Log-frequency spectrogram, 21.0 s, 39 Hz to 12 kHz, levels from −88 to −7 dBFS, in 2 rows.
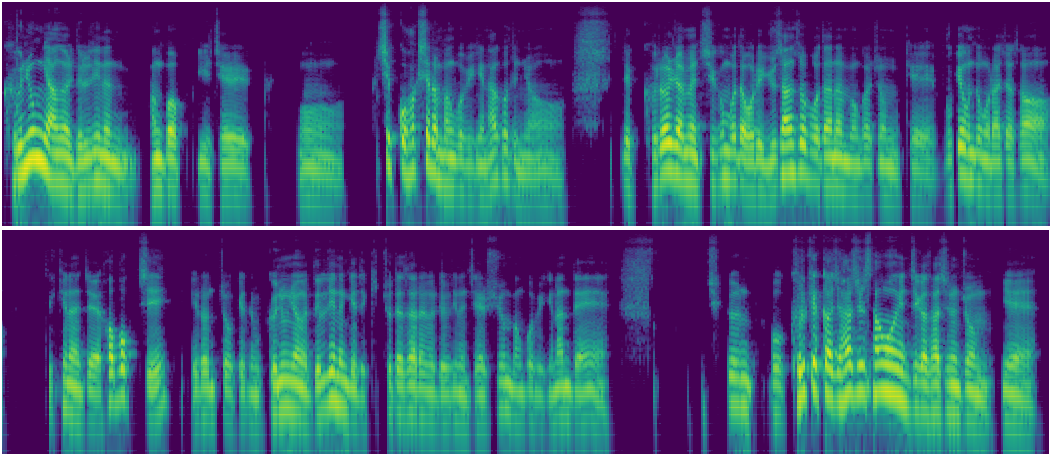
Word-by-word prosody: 근육량을 150 - +6
늘리는 110 -2 0 0.2
방법이 105 -3 -1
제일 95 -2 -3 0.5
어 80 -7 -7 0.3
쉽고 175 -3 +1
확실한 165 0 +3
방법이긴 100 -5 -3
하거든요. 80 - -6 0.6
근데 - - -5
그러려면 135 -3 +5
지금보다 125 +1 -2
오히려 100 0 +1
유산소보다는 120 -3 +2
뭔가 95 0 -4
좀 90 -4 -6
이렇게 80 -6 -7
무게 110 +7 0
운동을 120 -7 0
하셔서 100 +1 -2 0.4
특히나 115 -4 -2
이제 100 -1 -2
허벅지 155 -6 0 0.2
이런 105 +1 -3
쪽에 100 0 -7
좀 90 - -8
근육량을 120 -5 +1
늘리는 135 +3 +2
게 - - -1
이제 170 - -8
기초대사량을 110 -4 -3
늘리는 90 0 -6
제일 90 +2 -7
쉬운 125 -1 -7
방법이긴 95 -3 -8
한데 95 - -4 1.0
지금 135 -3 -4 0.2
뭐 115 -2 -6
그렇게까지 180 -1 +4
하실 190 +3 +5
상황인지가 180 - +5
사실은 115 -2 +1
좀 95 -8 -2
예 85 -7 -2
110 Hz, 345 characters per minute, -24 LUFS, 95-135 Hz, 1.0 s, 근육량을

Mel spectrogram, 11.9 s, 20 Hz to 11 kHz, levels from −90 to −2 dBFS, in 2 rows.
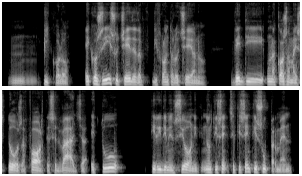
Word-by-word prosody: mhmm, 75 -7 -11
piccolo 70 -3 -5 0.3
e 105 - 0
così 125 +6 +4
succede 110 -8 +3
da 90 +1 -2 0.2
di - - -8
fronte 95 0 -4
all'oceano. 80 -6 -3 0.5
Vedi 105 -4 +2
una 100 -2 0
cosa 105 -2 +1
maestosa, 85 +1 0
forte, - - +2
selvaggia 70 -2 -2
e 100 0 -6
tu 140 - +3 0.5
ti 115 - +1
ridimensioni, 95 -4 +2
t - - -25
non 110 0 +1
ti 105 0 -2
se 105 - 0
se - - -5
ti - - -7
senti - - +1
Superman, 70 +1 -1
95 Hz, 135 wpm, -23 LUFS, 80-105 Hz, 0.5 s, così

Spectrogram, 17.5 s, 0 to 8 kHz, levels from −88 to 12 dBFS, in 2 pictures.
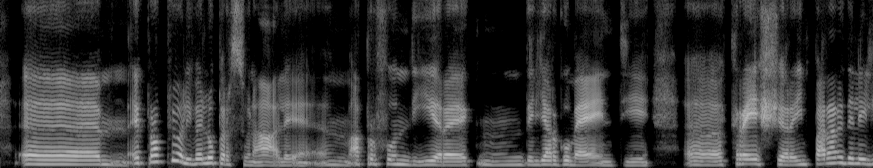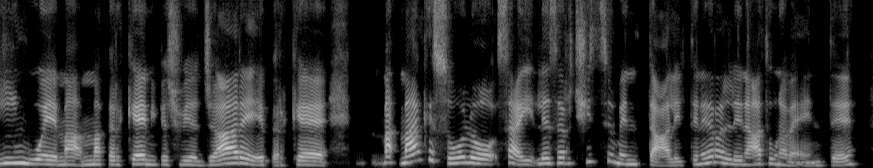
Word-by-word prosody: Ehm, 200 -2 +2
è 255 +2 0
proprio 315 +6 +1
a - - +5
livello 230 +1 +1
personale, 160 - -1
ehm, 175 -2 -12
approfondire, 180 -5 0
mhmm, 175 -3 -12
degli 180 +1 -6
argomenti, 155 -5 +1 0.3
uhm, 170 0 -2
crescere, 205 -4 +4
imparare 220 +7 -1
delle 235 -2 0
lingue, 220 -3 +1
ma 185 -2 -1
ma 195 +3 -2
perché 195 +2 +2
mi 190 - -9
piace 185 0 -8
viaggiare 185 +5 +3
e 175 - -3
perché 170 +1 0 0.5
ma 275 +2 +3
ma 285 +6 +5
anche 395 +2 -2
solo, 250 - +3
sai, 190 -1 +1
l'esercizio 260 +8 -4
mentale, 205 - -1
il 160 0 -11
tenere 235 - -5
allenata 215 -2 -2
una 180 -6 -7
mente, 160 +9 -7
195 Hz, 125 wpm, -21 LUFS, 175-230 Hz, 0.5 s, a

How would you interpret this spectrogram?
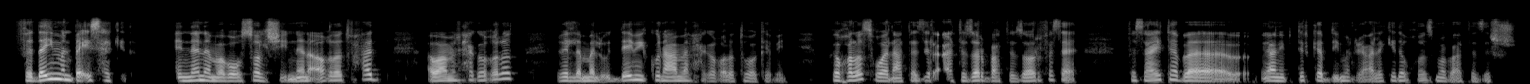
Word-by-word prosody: فدايمًا 220 +2 +6
باقيسها 185 -3 +4
كده - - -15 0.4
إن 170 +2 +2
أنا 190 -1 +4
ما - - +2
باوصلش 160 +1 +2
إن 75 - -1
أنا 85 - +2
أغلط 95 0 0
في - - -13
حد 225 -1 -1 0.5
أو 85 - +5
أعمل 95 +1 +2
حاجة 195 -2 -4
غلط 265 +6 -2 0.4
غير 175 -1 +1
لما 85 - +1
اللي 80 - -3
قدامي 200 +3 +2
يكون 195 -2 -2
عمل 90 0 +2
حاجة - - -10
غلط - - -7
هو - - -5
كمان، - - -15 0.5
فخلاص 185 +5 +1
هو 170 - +4
أنا 160 - 0
أعتذر، 170 +3 -5
اعتذار 170 +2 0
باعتذار 140 +1 -3
ف 200 - -13 0.8
فـساعتها 210 +4 0
ب - - -7 0.8
يعني 165 -2 +1
بتركب 180 0 -5
دماغي 175 - -6
على 150 - -5
كده 180 +2 -6
وخلاص 95 - -11
ما 155 - -5
باعتذرش. - - -8
175 Hz, 170 wpm, -24 LUFS, 155-195 Hz, 0.8 s, فدايمًا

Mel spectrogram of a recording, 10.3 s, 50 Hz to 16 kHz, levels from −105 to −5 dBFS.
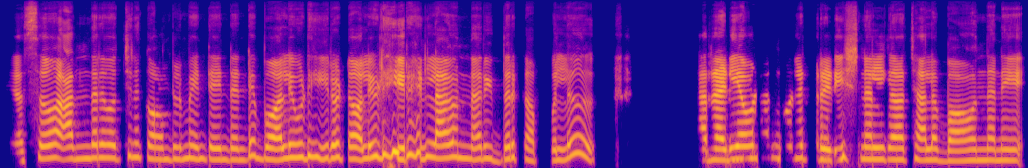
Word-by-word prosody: Yeah! 200 - -5
So 265 -2 -1 0.3
అందరు 265 +2 -2
ఒచ్చిన 295 +4 -8
complement 255 +1 -4
ఏంటంటే, 240 +4 -4
బాలీవుడ్ 280 +5 +2
హీరో, 275 +1 0
టాలీవుడ్ 275 +7 +2
హీరోయిన్‌ 345 -6 +4
లాగా 275 +2 +4
ఉన్నారు 260 -1 -2
ఇద్దరు 255 +8 -3
కప్పులు. 230 - -4 1.3
ఆ - - +4
రెడీ 235 +2 +7
అవ్వడం 275 +1 -2
కూడా, 270 +1 -4 0.2
ట్రెడిషనల్‌గా 250 +1 +1 0.2
చాలా 230 0 +1
బావుందనే 230 +1 -1
255 Hz, 125 wpm, -23 LUFS, 235-275 Hz, 1.3 s, రెడీ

